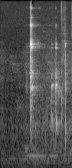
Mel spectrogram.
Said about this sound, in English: All right, I'll let you both just lift up the lid and sniff that.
